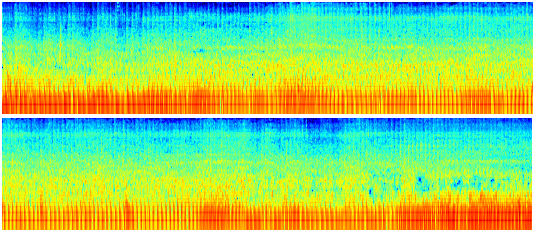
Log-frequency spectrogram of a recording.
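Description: A motorbike descends a steep trail near a river in Nepal, its engine droning loudly and steadily throughout with no let-up.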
